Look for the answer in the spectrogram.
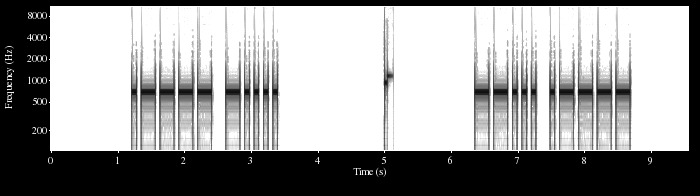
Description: Morse code, heard as a keyed tone, about 17 wpm, 700 Hz. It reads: 16 71
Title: Numbers - 2-Digit 17wpm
